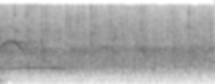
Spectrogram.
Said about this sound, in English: Come on, give the Lord a hand clap this morning. That's good stuff.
